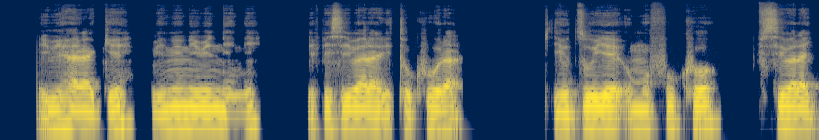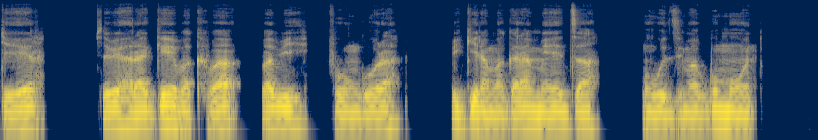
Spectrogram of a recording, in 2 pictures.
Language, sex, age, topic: Rundi, male, 18-24, agriculture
